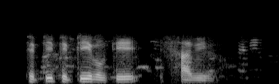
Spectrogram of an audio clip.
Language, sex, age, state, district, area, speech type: Manipuri, male, 30-45, Manipur, Kangpokpi, urban, conversation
